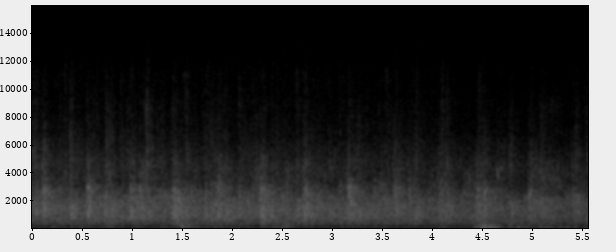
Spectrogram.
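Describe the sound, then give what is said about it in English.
A crowd applauds steadily, a dense wash of many hands clapping at once that holds at an even, fairly loud level for several seconds with no one speaking. “You should give yourself an applause.”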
